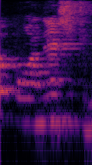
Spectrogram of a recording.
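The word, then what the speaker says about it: honest: पर S sound को क्या कर देते हैं, साइलेंट कर देते हैं, ठीक है। अब जैसे हमारा मतलब ऑनेस्ट मैन, तो उसकी स्टार्टिंग किससे होती है, एस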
